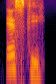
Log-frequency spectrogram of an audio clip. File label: "Esky", Indian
